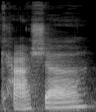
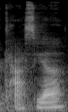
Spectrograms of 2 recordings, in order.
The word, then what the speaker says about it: Cassia: so basically I know her name is supposed to be pronounced casha the author said but I I prefer Casia I don't know why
